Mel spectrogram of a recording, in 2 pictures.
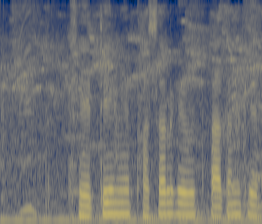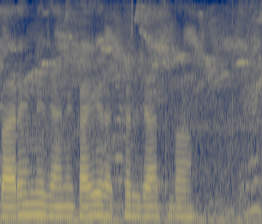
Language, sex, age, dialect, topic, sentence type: Bhojpuri, male, 18-24, Western, agriculture, statement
